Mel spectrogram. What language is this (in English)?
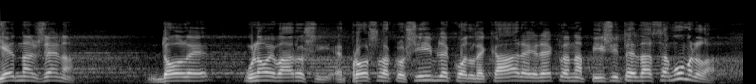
Serbian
